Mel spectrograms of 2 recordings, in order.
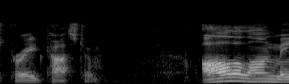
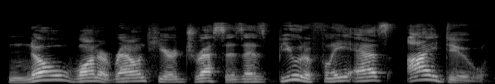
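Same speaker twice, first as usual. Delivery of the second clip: boasting; 5 semitones higher, 4 dB louder than usual. A narrator's reading. Vulture boasts.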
